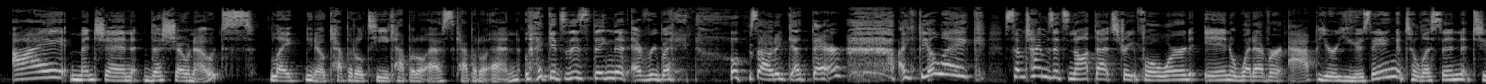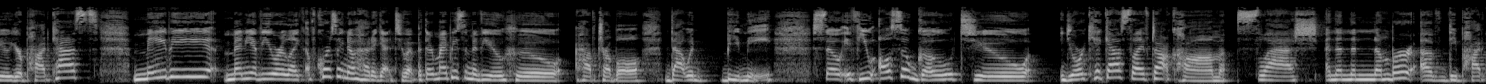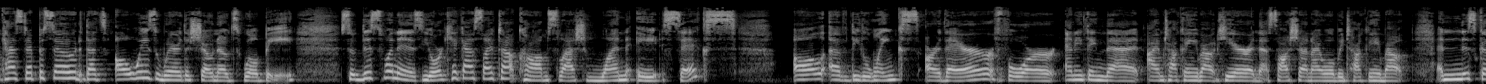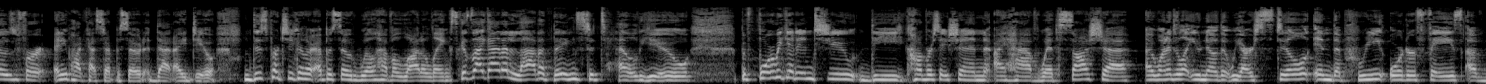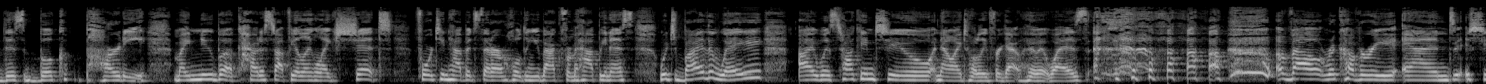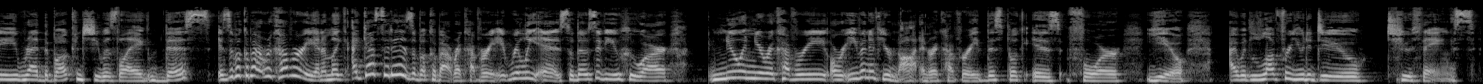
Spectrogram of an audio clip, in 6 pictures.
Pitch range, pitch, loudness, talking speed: 185-245 Hz, 215 Hz, -21 LUFS, 190 wpm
